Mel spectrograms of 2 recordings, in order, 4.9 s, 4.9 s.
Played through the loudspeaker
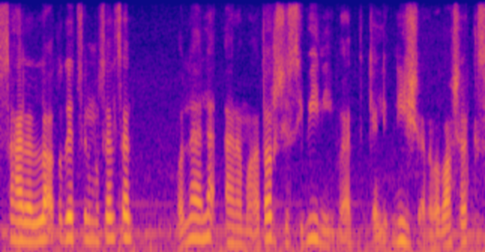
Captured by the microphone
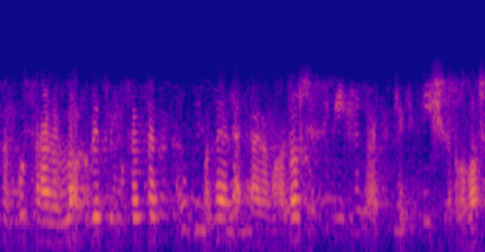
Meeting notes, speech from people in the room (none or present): present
